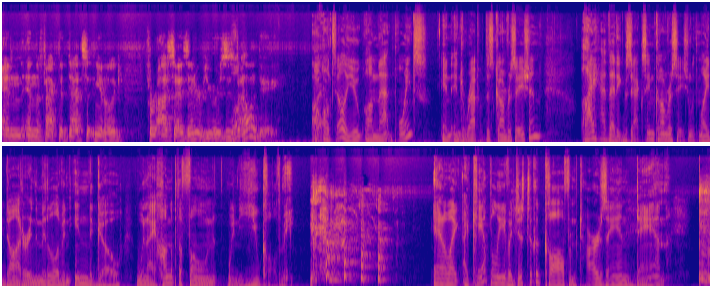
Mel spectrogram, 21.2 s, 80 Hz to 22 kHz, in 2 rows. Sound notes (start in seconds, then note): 15.2 laughing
